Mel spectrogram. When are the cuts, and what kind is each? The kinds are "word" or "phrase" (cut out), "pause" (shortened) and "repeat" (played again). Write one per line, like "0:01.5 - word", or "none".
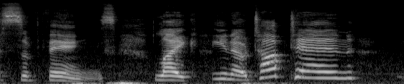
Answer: none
